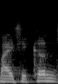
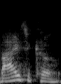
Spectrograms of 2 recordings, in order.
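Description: First: It is said with Thai sounds and rhythm. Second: It is said English-style, stressing the first syllable. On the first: The speaker calls it wrong. "ถ้าเป็นธรรมดาเราจะออกเสียงไบซิเคิลใช่ไหม" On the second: The speaker calls it right. "สเตทเสียงที่พยางค์แรกนั่นเอง"

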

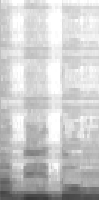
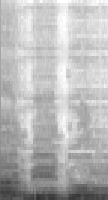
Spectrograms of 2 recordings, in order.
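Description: No difference in how they are said.

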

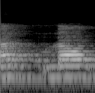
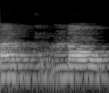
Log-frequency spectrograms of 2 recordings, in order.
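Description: Both takes have the same delivery.

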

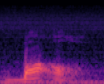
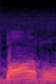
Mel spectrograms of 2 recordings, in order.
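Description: First: The word is said in a Brooklyn accent. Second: The word is said in a standard accent. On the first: "in Brooklyn, ... it's ball" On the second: "it's not bottle"

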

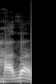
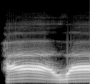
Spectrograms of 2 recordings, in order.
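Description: First: Both vowels are short and not stretched. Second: Both vowels are long and stretched. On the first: The speaker calls it wrong. "উচ্চারণ কিন্তু এরকম না" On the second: The speaker calls it right. "হার উপর একটা টান আছে, যাতেও একটা টান আছে"

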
